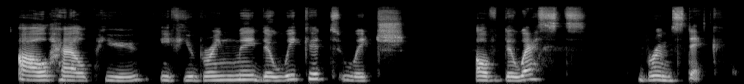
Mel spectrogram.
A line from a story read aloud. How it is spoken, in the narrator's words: he said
